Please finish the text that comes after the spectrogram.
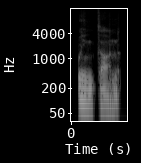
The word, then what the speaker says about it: quintal: one word, I think, which is quintal. Yes, if you don't know what a quintal is, it's just 100, like on this pronounced like queen. Quintal, queen.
